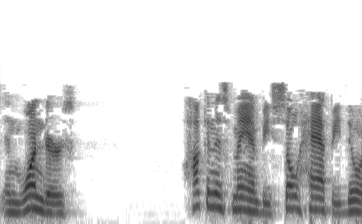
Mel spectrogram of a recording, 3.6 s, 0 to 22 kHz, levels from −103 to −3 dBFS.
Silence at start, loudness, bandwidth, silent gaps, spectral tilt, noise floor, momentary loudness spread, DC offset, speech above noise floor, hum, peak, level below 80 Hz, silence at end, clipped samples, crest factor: 0 s; -28 LUFS; 5.8 kHz; none; -9 dB/octave; under -90 dBFS; 8 LU; under 0.1%; over 61 dB; none; -8 dBFS; -68 dBFS; 0 s; under 0.1%; 22 dB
